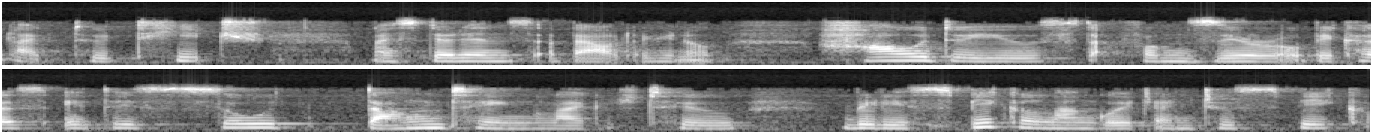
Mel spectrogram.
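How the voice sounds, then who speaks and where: A woman's voice: on the low side, darkish tone. A woman whose first language is Chinese, teaching a beginner language lesson live and chatting with her viewers, full of fillers and restarts. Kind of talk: live-streamed casual lesson with chat questions. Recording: slightly dull sound with faint noise.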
